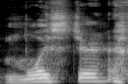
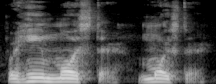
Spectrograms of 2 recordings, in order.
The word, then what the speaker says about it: Mostert: I keep saying Moisture, but Raheem Mostert. Raheem Mostert. I think that's how you say it right.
